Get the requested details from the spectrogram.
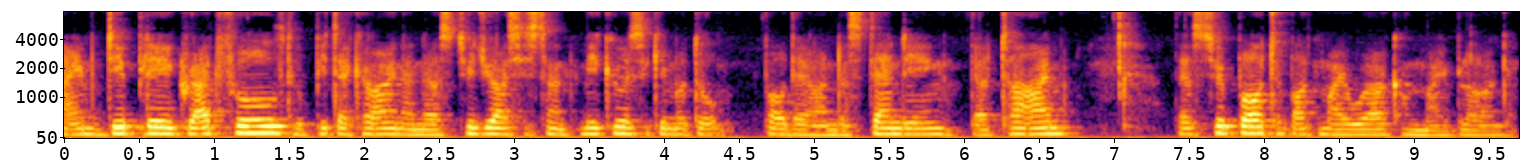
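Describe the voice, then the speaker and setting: A somewhat breathy man with a French accent speaks in a dark, mellow tone with monotone, flat intonation. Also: medium pitch for a man, moderate pace. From France. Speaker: artist and interviewer.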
